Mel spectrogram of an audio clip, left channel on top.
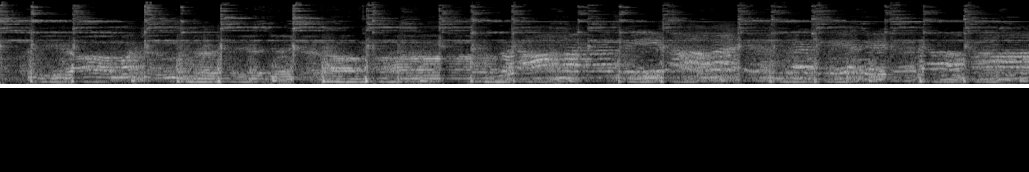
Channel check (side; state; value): right; silent; 59 dB below the other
